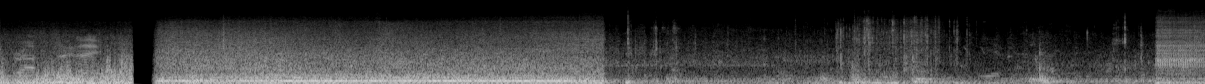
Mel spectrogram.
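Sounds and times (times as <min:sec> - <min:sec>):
wind and water rushing: 0:00.0 - 0:06.1
boat engine running: 0:01.6 - 0:06.0, 0:11.6 - 0:12.0.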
